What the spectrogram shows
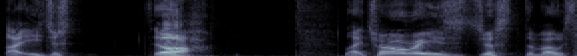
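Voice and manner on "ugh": groan of disgust. Real, not acted. Disgust at Traore.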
